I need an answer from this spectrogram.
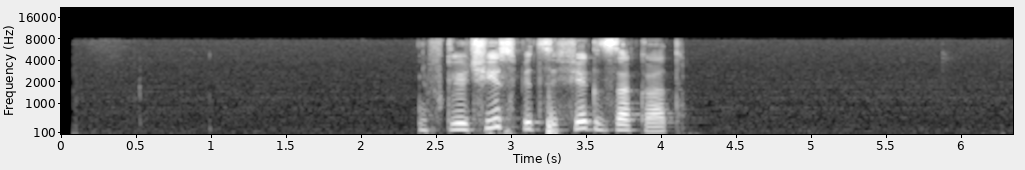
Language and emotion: Russian, neutral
